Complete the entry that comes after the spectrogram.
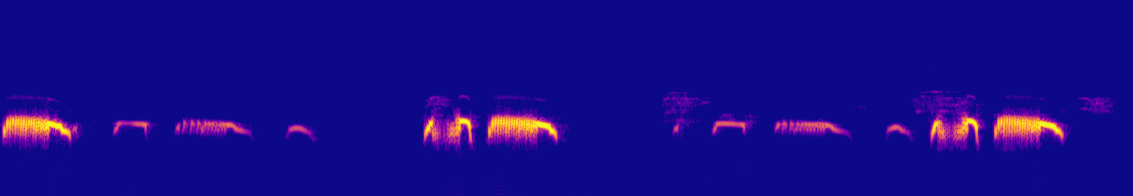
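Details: Decoy spotted dove urging a rival to fight, cooing steadily: long mellow coos alternate with short soft notes and loud stuttered-then-drawn phrases, with faint higher chirps in the background.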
